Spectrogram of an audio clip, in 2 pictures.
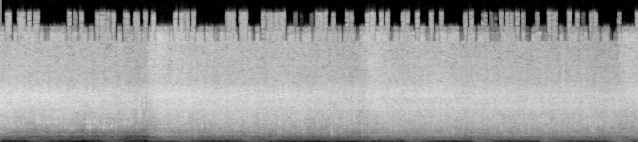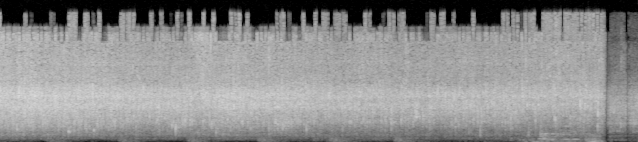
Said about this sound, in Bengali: এখন আমি ভাজিগুলো করে নেব।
